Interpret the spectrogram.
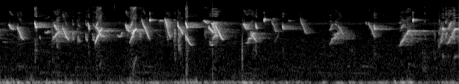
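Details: Free saffron finches feeding together in a flock; bright, sharp chirps and downslurred notes tumble out fast at first, then slow to spaced single tweets, over a soft low rumble.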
